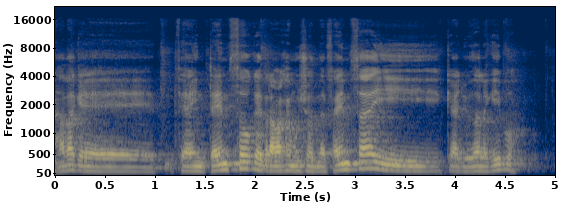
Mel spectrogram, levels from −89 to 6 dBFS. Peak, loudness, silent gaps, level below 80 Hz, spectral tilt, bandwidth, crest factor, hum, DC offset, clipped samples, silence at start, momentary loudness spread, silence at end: -8 dBFS; -26 LUFS; none; -70 dBFS; -5 dB/octave; 17 kHz; 18 dB; none; under 0.1%; under 0.1%; 0 s; 10 LU; 0.3 s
